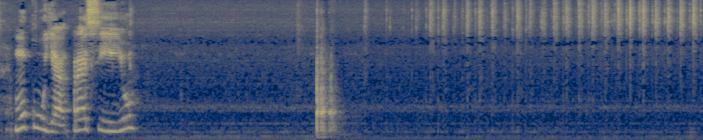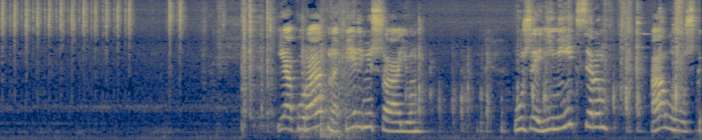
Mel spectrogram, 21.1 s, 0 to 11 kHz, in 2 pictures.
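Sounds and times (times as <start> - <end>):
mug set down on countertop: 4.8 - 5.2.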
